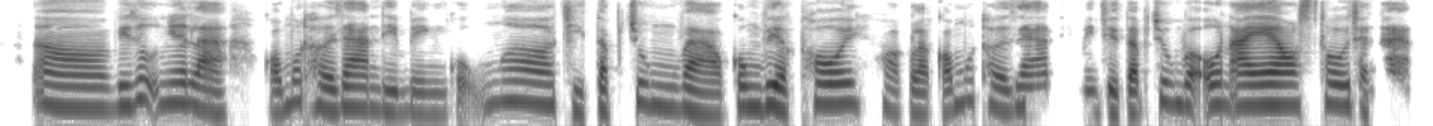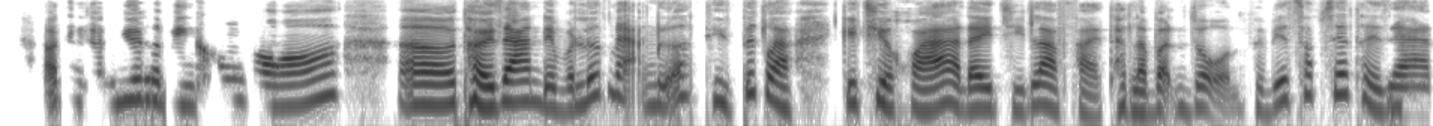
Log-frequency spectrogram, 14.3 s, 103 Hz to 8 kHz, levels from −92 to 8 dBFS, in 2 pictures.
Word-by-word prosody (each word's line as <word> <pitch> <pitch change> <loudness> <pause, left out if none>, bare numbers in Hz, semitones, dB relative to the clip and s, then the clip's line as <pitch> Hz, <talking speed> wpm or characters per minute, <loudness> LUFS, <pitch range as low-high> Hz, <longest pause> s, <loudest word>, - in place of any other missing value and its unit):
Ờ, 200 -2 -2
ví 210 - -4
dụ 260 - -6
như 230 0 -4
là 195 -6 -1 0.2
có 170 - -6
một 240 - -8
thời 195 -1 -3
gian 200 0 -2
thì 175 -2 -6
mình 165 -1 -12
cũng, 225 +8 -15
ơ, 240 -2 -3
chỉ 175 - -10
tập 190 - -5
trung 215 -4 -7
vào 170 -5 -1
công 205 +2 -5
việc 205 -4 +2
thôi, 225 0 -2
hoặc 180 -2 -12
là 165 -1 -4
có 170 - -6
một 245 +5 -11
thời 195 -3 -5
gian 205 +2 -5
thì - - -46
mình 175 - -12
chỉ - - -5
tập 175 0 -1
trung 240 -2 -7
vào 210 - -2
ôn 220 +2 -2
IELTS 215 0 +4
thôi 220 -1 -2
chẳng 180 -4 -8
hạn. - - -4 0.3
Đó - - +2
thì 240 -3 -17
gần 225 - -10
như 260 - +2
là 245 - 0
mình 215 - -4
không 270 -1 -8
có, 225 +6 +4 0.3
ờ, 220 0 +6
thời 205 -3 +8
gian 240 +2 +8
để 200 - +1
mà 190 - -3
lướt 275 +8 -1
mạng 290 -7 0
nữa. 215 - -2
Thì 250 -2 -6
tức 320 +8 -4
là - - +7 0.3
cái 230 - 0
chìa 230 -1 +2
khóa 190 -2 +6
ở - - +5
đây 195 0 +4
chính 185 +2 -9
là 215 -2 +5
phải 165 -5 -5
thật 200 -2 -6
là 170 - +3
bận 190 +3 -2
rộn, 200 - -3
phải 190 - -13
biết 245 +4 -2
sắp 300 -1 -5
xếp 315 - 0
thời 225 -9 -3
gian, 200 0 -1
210 Hz, 310 wpm, -23 LUFS, 195-230 Hz, 0.3 s, thời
